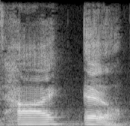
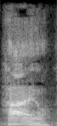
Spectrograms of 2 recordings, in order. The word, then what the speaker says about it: Heyl: For my last name, I'm going to try to tell you guys that it's Heyl, Heyl. And it's one of the things that most people mispronounce, and I understand why wouldn't it? Heyl, you know what I'm saying? – Mr. Shane Heyl in the building.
